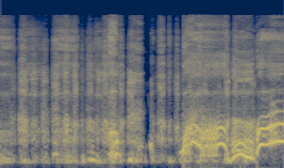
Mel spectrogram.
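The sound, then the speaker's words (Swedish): Loud, rapid gasping breaths in choppy bursts from someone starting to breathe again after holding their breath, sliding into drawn-out, strained groaning exhales toward the end. “Ja, och då när jag väl hållit andan och måste börja andas igen, då andas jag ju naturligt ännu högre eftersom jag har varit nära på att dö.”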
